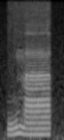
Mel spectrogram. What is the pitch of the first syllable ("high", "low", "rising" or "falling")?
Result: rising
